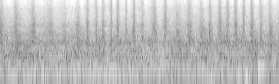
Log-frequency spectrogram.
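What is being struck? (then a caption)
Stone kitchen countertop. Fingertips rub and scratch across a large, solid, speckled granite-look kitchen countertop, then a knuckle knocks on it. The clip is a steady run of quick, bright, hissy scraping strokes, about three per second, with little low end and only brief dull knocks near the end.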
